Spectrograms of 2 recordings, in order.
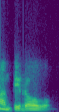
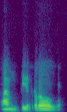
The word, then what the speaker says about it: antirrobo: Entonces, si lo dejara de esta manera, pronunciaríamos antirobo. Por lo tanto, tenemos que incluir la otra R para que sea antirrobo.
